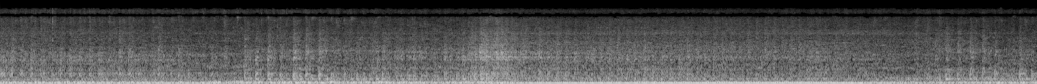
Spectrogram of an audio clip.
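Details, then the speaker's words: Van petrol engine just cold-started and idling with a loose, uneven knocking rattle about four times a second, sounding worse than it is; caused by a cracked flex plate, a 15–20 minute replacement, calmer when idled up. "It's actually just a flex plate that's cracked."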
